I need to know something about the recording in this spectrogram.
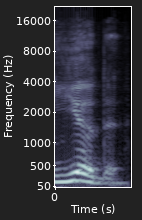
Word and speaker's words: yod: of segal sometimes also the letter yod is pronounced as youth as well so you might hear me saying yud sometimes so don't worry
